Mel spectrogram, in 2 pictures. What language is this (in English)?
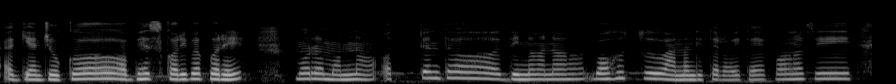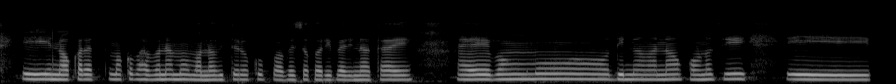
Odia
